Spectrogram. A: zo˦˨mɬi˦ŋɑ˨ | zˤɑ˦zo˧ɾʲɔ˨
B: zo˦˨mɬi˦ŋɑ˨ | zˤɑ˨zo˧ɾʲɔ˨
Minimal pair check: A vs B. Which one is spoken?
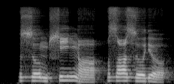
A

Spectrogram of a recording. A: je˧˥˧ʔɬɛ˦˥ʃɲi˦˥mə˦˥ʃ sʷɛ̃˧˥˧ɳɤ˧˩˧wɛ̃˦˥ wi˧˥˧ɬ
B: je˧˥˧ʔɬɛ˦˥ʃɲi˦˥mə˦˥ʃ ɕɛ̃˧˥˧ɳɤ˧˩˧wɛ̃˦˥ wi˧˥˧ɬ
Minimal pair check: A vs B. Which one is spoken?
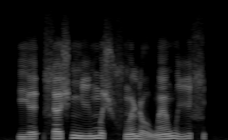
A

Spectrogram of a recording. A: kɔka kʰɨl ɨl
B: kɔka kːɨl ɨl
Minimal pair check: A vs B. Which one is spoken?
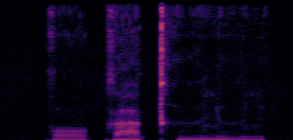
A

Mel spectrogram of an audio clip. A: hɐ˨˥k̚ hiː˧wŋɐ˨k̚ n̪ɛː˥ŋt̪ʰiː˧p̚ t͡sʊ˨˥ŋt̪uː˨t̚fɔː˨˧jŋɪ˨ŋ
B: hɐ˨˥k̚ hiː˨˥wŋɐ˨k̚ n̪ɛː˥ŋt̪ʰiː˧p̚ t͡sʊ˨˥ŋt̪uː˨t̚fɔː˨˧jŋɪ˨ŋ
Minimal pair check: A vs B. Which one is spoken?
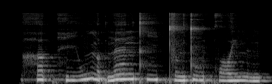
B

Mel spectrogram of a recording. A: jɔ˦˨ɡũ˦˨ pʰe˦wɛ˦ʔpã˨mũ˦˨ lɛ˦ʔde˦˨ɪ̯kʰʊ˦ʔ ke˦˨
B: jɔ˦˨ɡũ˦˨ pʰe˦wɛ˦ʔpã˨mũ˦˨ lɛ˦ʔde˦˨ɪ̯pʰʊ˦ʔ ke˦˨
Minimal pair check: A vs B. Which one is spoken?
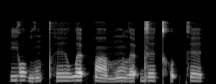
A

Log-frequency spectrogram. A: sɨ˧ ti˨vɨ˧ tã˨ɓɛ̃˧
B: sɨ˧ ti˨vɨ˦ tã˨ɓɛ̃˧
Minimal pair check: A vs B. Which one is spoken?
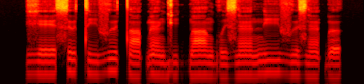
B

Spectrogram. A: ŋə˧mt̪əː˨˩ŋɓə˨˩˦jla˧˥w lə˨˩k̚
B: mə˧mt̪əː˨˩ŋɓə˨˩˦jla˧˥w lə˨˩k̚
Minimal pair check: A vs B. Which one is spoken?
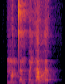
B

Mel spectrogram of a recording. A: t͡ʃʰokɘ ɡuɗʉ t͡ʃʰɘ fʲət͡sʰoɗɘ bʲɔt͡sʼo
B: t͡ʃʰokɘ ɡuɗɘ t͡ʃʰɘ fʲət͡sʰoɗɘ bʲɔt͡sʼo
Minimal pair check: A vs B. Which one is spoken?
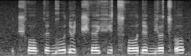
A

